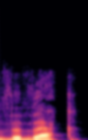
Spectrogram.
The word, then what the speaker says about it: Vivek: hard part no no it's the Vivek part that's hard because there's an e in it right but they're saying it rhymes with cake the vague and Ron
